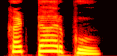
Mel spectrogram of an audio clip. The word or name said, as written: ಕಟ್ಟಾರ್ಪು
